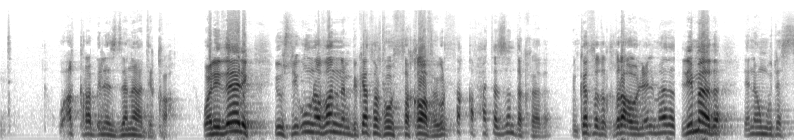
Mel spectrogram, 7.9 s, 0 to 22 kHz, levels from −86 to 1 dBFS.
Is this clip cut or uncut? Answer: cut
